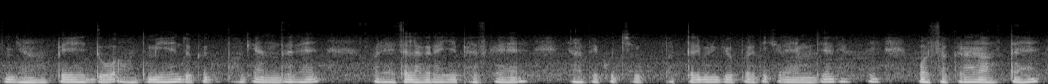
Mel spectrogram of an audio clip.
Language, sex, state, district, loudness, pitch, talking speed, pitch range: Hindi, male, Maharashtra, Nagpur, -20 LUFS, 110 Hz, 200 wpm, 110-115 Hz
